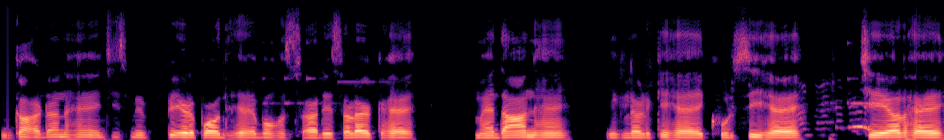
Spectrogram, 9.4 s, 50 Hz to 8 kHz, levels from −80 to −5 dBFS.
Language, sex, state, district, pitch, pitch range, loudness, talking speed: Hindi, male, Chhattisgarh, Rajnandgaon, 115 Hz, 110-120 Hz, -17 LUFS, 135 wpm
